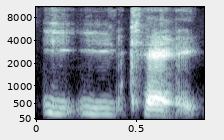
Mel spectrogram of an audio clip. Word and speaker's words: Ik: tradition that you're following it's ik is how you spell it and how you can pronounce it as e k so just to give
